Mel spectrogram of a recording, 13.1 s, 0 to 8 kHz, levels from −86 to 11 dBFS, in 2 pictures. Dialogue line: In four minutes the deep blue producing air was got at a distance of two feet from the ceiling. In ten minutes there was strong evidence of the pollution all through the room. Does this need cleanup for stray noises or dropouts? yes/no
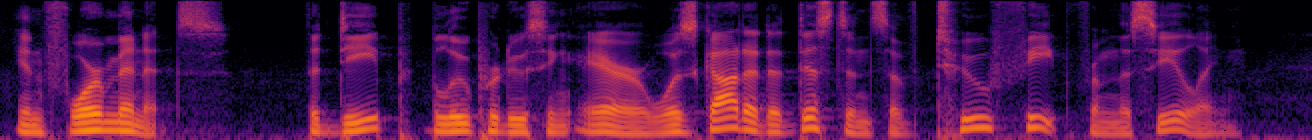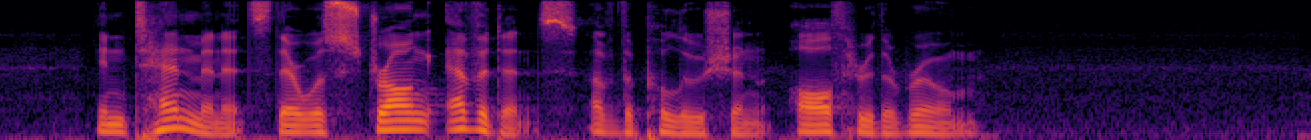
no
